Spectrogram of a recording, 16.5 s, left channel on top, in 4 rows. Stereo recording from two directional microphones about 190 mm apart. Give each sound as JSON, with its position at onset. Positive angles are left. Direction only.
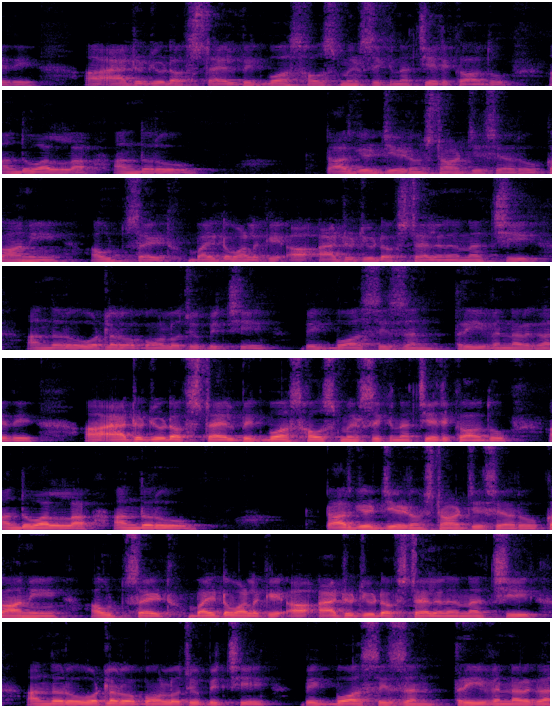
{"t": 0.6, "sound": "speech", "side_deg": -25}
{"t": 6.6, "sound": "speech", "side_deg": -20}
